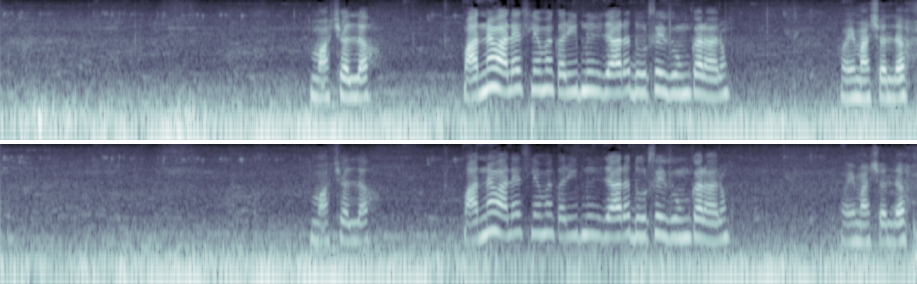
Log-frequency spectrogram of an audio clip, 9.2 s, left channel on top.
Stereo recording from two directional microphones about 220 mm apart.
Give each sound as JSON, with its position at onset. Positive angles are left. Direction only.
{"t": 3.2, "sound": "speech", "side_deg": 15}
{"t": 8.4, "sound": "speech", "side_deg": 15}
